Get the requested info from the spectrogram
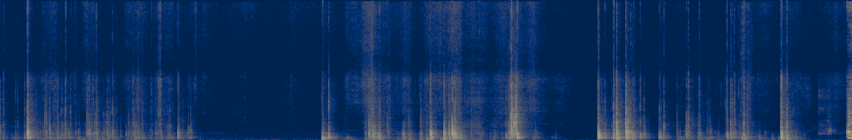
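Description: Wrapped plasticine bars handled and set down on a table: crinkling wrappers and light knocks, in three bursts with short silences between.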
